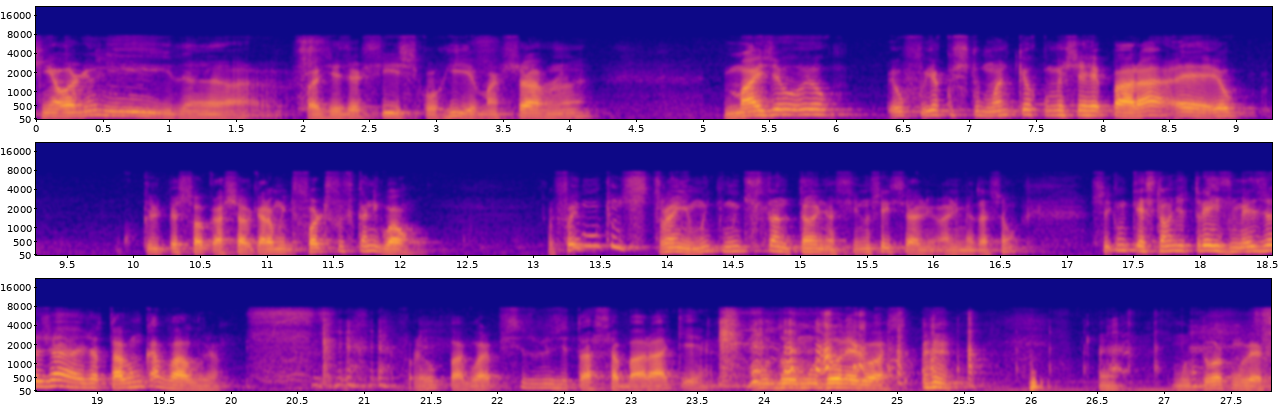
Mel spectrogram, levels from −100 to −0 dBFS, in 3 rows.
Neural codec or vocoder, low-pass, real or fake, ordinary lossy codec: none; none; real; none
